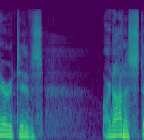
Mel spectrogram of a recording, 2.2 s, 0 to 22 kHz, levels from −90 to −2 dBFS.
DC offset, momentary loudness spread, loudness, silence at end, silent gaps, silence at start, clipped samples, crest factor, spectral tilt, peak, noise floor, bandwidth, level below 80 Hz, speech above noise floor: under 0.1%; 13 LU; -30 LUFS; 0 s; none; 0 s; under 0.1%; 18 dB; -5.5 dB/octave; -12 dBFS; -65 dBFS; 16.5 kHz; -74 dBFS; 37 dB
